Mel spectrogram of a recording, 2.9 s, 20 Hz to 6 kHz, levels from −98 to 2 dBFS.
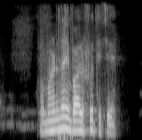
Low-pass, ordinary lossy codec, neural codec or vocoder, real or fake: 5.4 kHz; AAC, 24 kbps; none; real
